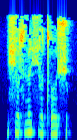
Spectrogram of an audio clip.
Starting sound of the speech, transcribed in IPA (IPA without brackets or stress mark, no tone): ɕ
